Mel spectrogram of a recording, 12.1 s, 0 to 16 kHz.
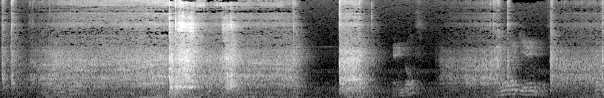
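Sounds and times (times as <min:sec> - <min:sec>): robot drive motors and wheels: 0:00.6 - 0:06.1
loud noisy burst: 0:06.8 - 0:07.5.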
